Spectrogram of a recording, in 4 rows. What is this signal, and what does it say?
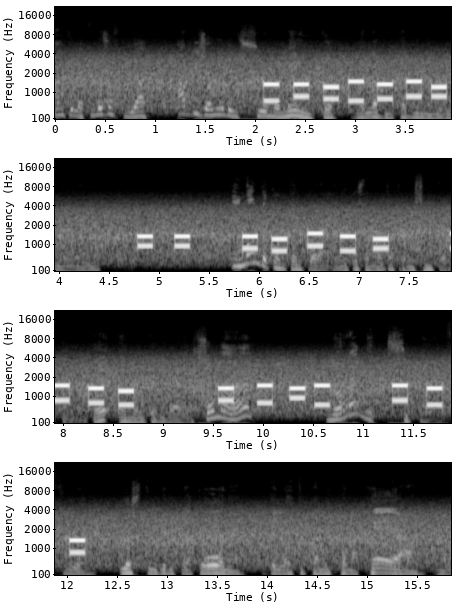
DTMF, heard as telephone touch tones, dialled by hand, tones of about 160 ms, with phone line noise and speech in Italian. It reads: 2843597 00 84#57 951 8603 928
